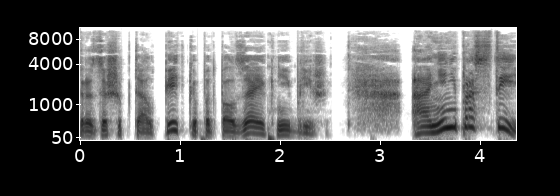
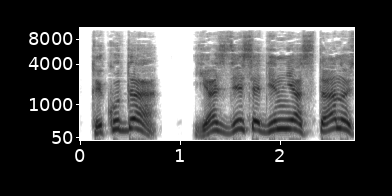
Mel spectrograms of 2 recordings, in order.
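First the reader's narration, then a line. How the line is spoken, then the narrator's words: Shouted. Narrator (Russian): закричал Петька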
